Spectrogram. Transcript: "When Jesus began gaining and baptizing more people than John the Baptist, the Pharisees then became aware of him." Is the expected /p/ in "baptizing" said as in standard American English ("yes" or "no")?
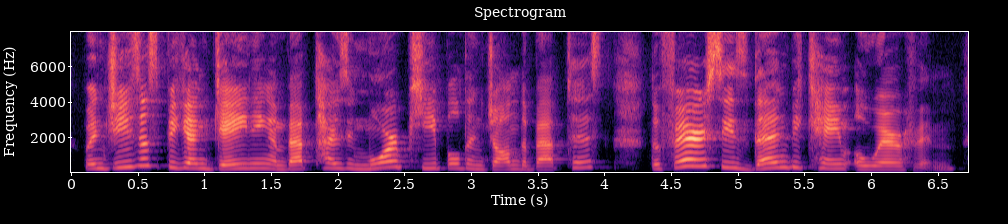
yes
